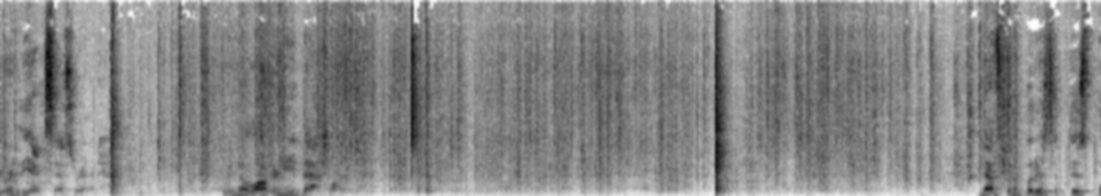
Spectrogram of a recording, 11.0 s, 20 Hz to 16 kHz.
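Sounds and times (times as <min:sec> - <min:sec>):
balloons squeaking and rubbing: 0:00.0 - 0:11.0
balloon snapping: 0:05.8 - 0:07.7.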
